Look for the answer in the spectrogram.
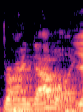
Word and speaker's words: Daboll: So it was Daboll. – Brian Daboll. – Yeah. – Okay, so that's how you pronounce Brian Daboll.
